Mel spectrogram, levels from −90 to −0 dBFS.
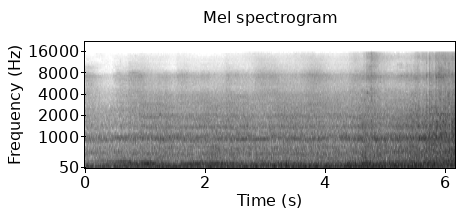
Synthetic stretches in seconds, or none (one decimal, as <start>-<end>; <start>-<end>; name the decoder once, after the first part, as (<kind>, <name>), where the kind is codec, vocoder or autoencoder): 0.9-4.6 (autoencoder, DAC-VAE)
